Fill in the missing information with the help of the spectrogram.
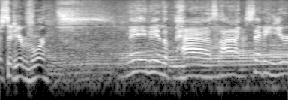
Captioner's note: exhales sharply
